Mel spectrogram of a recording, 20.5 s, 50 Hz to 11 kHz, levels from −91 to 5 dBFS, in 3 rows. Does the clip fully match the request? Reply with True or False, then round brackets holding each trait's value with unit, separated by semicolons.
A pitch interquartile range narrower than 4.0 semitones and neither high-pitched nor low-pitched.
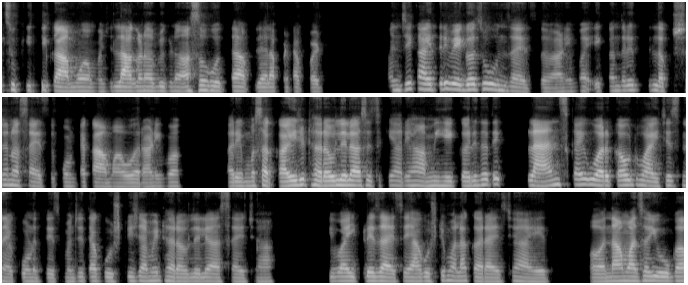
True (3.0 semitones; 150 Hz)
